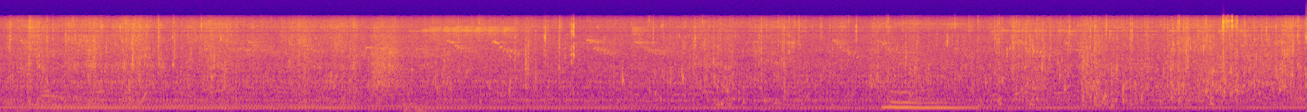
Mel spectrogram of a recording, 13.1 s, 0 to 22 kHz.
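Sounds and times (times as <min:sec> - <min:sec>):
steady low hum: 0:00.0 - 0:13.0
water rushing and lapping: 0:00.0 - 0:13.0.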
